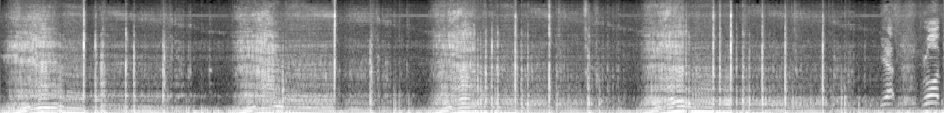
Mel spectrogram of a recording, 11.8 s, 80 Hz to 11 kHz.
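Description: A 385–400 bhp Ford Focus ST with an X37 turbo accelerates hard on the road, its engine rising in pitch through repeated gear pulls with sharp shift breaks, loud and close inside the cabin.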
